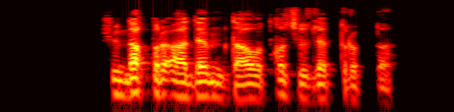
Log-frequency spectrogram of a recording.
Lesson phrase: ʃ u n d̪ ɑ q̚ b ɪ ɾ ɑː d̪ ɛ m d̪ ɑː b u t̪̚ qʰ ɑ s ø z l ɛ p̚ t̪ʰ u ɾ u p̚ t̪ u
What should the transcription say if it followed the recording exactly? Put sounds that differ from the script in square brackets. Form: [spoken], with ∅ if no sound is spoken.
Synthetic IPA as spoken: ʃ u n d̪ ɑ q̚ b ɪ ɾ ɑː d̪ ɛ m d̪ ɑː [w] u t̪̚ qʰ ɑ s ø z l ɛ p̚ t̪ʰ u ɾ u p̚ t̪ u

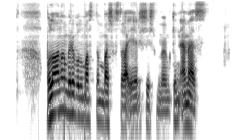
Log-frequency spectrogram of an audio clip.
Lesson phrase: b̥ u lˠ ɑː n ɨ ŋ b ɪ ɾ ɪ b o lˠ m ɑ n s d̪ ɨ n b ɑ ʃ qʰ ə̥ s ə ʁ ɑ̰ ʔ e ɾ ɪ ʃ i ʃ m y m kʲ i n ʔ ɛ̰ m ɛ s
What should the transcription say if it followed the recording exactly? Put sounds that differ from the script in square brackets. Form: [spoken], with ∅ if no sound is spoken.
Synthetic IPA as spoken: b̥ u lˠ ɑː n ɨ ŋ b ɪ ɾ ɪ b o lˠ m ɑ [∅] s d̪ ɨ n b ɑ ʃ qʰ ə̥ s ə ʁ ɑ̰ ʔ e ɾ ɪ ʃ i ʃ m y m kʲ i n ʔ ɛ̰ m ɛ s

